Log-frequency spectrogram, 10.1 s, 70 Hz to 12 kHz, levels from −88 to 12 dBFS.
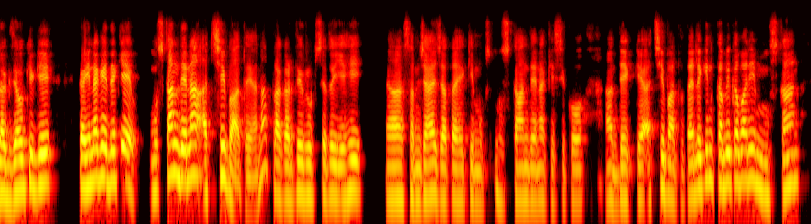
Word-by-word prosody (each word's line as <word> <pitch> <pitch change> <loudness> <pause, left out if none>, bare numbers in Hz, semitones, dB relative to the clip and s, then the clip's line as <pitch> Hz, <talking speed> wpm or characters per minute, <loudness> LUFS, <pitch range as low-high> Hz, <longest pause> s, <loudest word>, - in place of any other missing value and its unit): लग 145 -3 +3
जाऊँ 155 +2 +3
क्योंकि, 175 +1 +4 0.4
कहीं 165 +1 +7
न 195 +1 +5
कहीं 205 -1 +5
देखिए 185 +2 +4 0.3
मुस्कान 210 +9 +3
देना 200 +3 +6
अच्छी 145 +10 +1
बात - - 0
है, 105 - -2
है 100 - -5
ना? - - -3
प्राकृतिक 140 0 +1
रूप 135 -1 -2
से 145 - -2
तो 140 - -1
यही 135 +3 0 0.4
अ, 130 0 +2
समझाया 135 +2 0
जाता 130 0 -1
है 125 0 -2
कि 125 +2 -8
मुस्क 115 -1 -10
मुस्कान 125 0 -4
देना 125 0 -3
किसी 120 -1 -14
को 125 +2 -4 0.3
अ, 130 - -2
देख 125 +2 -4
के 135 - -3
अच्छी 160 - -1
बात 130 - -3
होता - - -2
है। 140 - +2
लेकिन 180 +5 0
कभी-कभार 185 +2 +2
ये 195 - 0
मुस्कान 155 +3 -3
140 Hz, 235 wpm, -19 LUFS, 130-175 Hz, 0.4 s, कहीं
